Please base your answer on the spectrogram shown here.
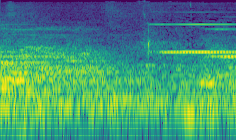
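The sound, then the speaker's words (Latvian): A single bell, rung to call deputies to a vote during a parliamentary session, strikes partway through and rings on with a steady, sustained tone over hushed murmuring, clear but not loud. “Lūdzu, zvanu.”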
